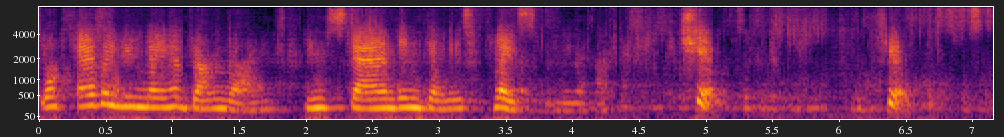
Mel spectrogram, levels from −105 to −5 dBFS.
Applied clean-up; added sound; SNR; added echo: neural separator model SepFormer DNS4.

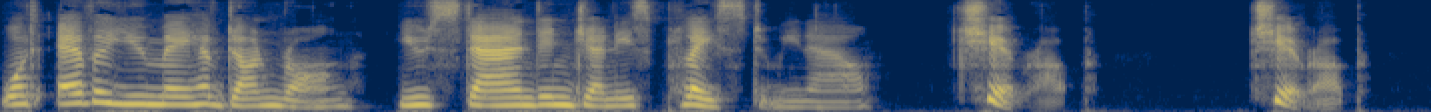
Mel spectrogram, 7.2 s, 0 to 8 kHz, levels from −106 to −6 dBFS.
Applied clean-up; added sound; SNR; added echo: none; none; none; none.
